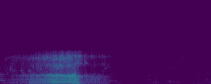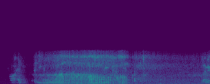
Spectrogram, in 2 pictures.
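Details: Sleeping man with heavy snoring: loud, harsh, rattling snores on the in-breath, separated by a long silent pause before the next.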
